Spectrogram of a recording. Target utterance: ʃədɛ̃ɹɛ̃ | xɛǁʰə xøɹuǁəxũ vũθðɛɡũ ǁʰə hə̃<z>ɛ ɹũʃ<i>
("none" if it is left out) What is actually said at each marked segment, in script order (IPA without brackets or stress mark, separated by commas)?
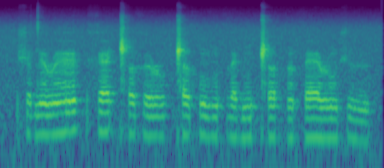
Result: θ, ɨ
